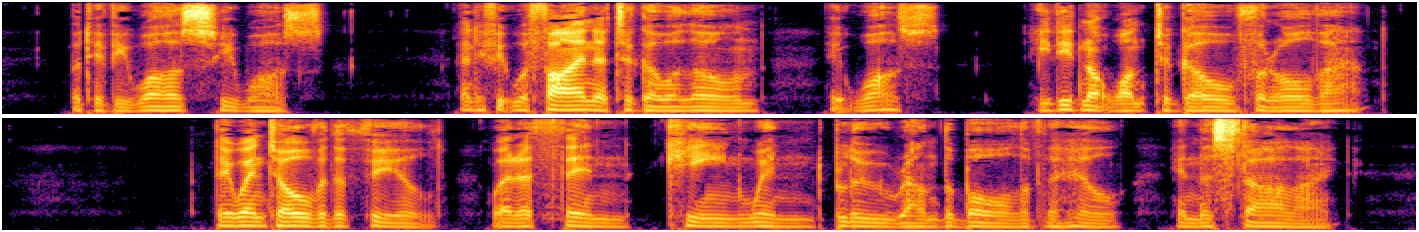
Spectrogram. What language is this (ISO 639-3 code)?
eng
